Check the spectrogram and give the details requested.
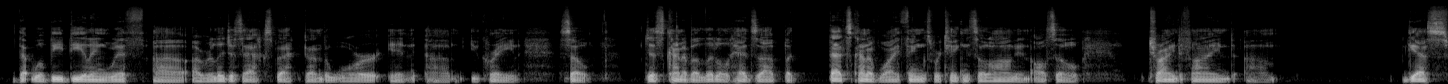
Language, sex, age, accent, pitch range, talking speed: English, male, 40-59, American, 70-80 Hz, 165 wpm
